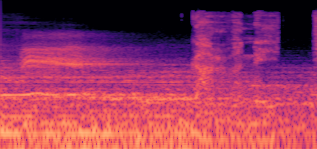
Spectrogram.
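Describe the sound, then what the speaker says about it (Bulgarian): Harsh raven caws ring out at a torchlight procession in Petrich, a few rough bursts near the end following a long sustained tone, with a murmur of voices underneath. "Гарване и ти, птицо проклета, на чий гроб тамо тъй грозно грачеш."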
